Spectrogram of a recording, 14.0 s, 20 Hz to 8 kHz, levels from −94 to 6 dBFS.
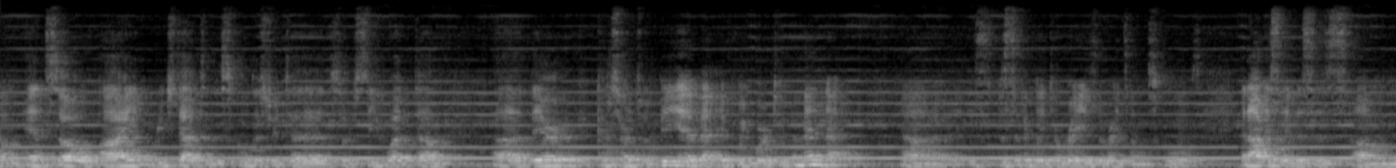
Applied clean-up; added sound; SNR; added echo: none; Bowed string instrument; 10 dB; reverberation time 1.2 s.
